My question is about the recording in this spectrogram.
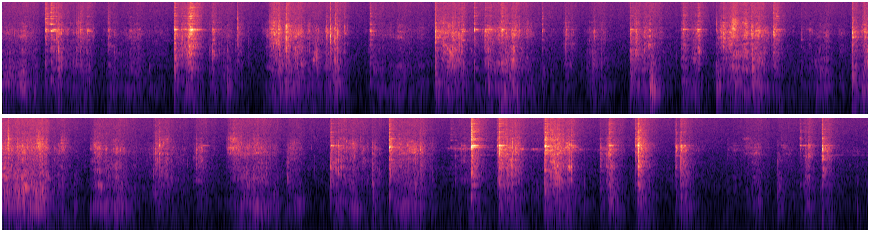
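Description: A metal ladle stirring crab pieces through thick curry in a large metal pot, in a run of short, irregular scrapes and knocks against the pot.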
